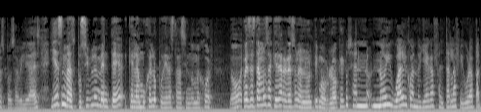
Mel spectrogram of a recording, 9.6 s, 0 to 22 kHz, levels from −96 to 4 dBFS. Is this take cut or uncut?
cut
